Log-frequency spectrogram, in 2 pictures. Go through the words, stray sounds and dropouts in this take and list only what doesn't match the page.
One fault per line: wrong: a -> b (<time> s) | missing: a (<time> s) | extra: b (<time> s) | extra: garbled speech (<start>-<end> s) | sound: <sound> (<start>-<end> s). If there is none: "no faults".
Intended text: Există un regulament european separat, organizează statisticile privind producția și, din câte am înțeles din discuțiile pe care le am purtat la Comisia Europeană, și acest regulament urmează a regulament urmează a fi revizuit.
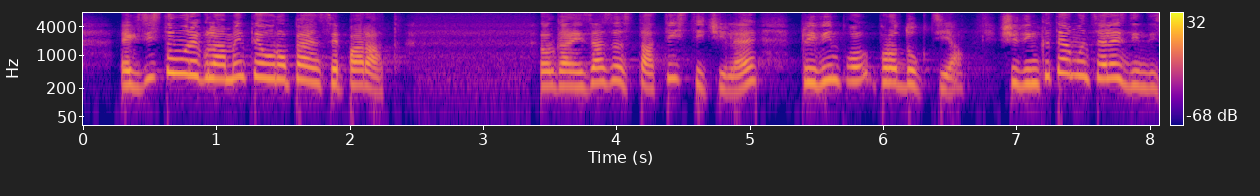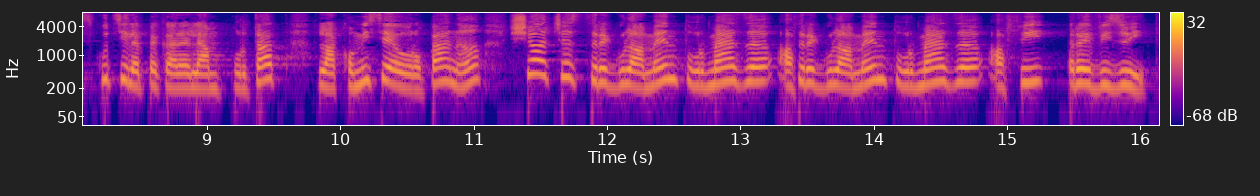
no faults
